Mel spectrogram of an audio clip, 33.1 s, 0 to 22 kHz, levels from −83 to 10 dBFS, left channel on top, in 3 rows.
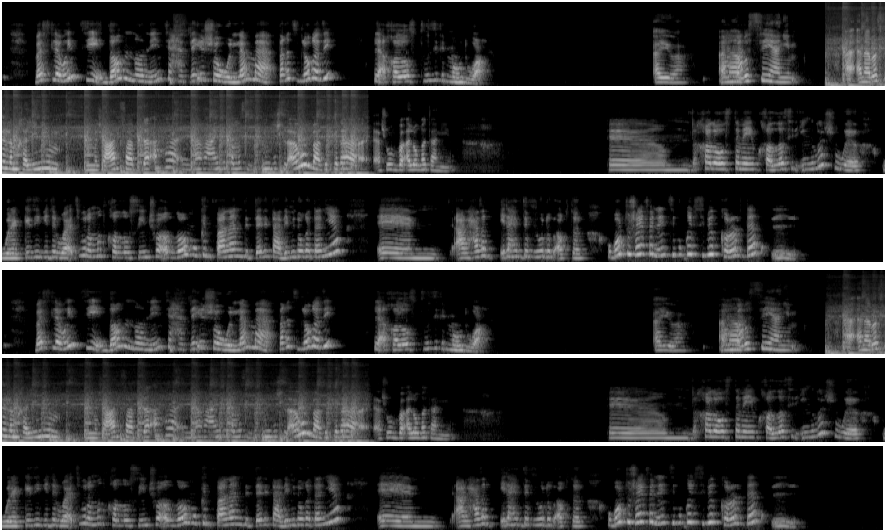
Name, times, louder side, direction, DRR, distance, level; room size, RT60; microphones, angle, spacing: voice 1, 0.0-4.1 4.6-6.1 9.0-9.3 18.6-26.3 26.8-32.0, left 3 dB, 35° left, 1.0 m, -28 dB
voice 2, 8.1-8.6 9.0-9.9 10.5-11.8 12.1-16.6, left 4 dB, 90° left, 0.8 m, -26 dB
Drum kit, 10.3-15.6, left 3 dB, 60° left, 1.3 m, -32 dB
6.2 x 5.5 x 3.5 m
head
